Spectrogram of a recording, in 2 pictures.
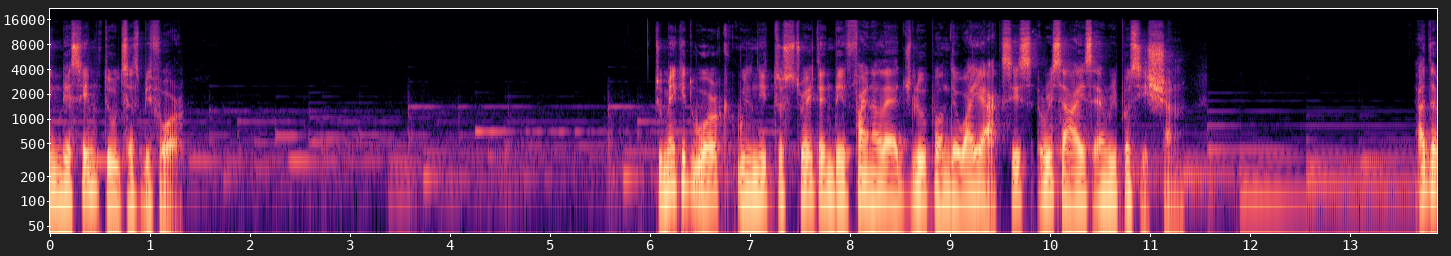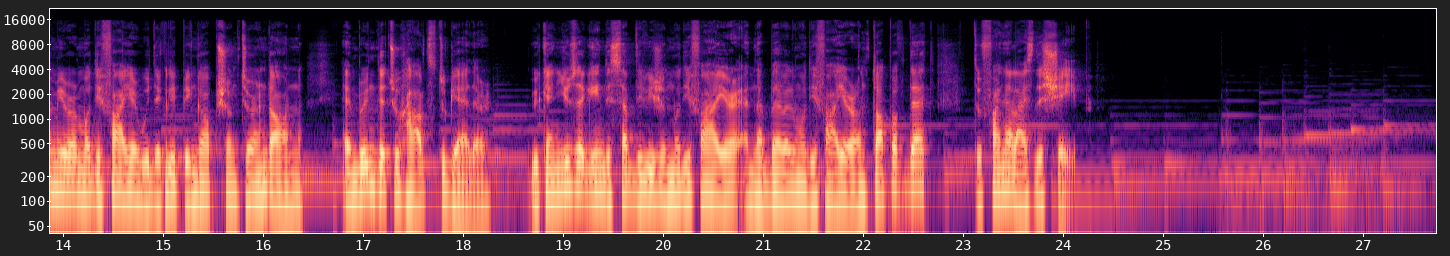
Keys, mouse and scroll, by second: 0.0 Tab, 0.5 shift+middle click, 0.8 scroll up 3, 0.9 alt+e, 3.9 shift+middle click, 4.3 ctrl+r, 5.1 alt+s, 5.7 shift+middle click, 5.8 click, 5.9 Tab, 6.0 scroll up 2, 6.5 shift+middle click, 6.7-7.1 scroll up 3, 7.1 alt+click, 7.7 shift+middle click, 8.0 s, 9.4 s, 10.3 click, 10.9 g, 11.8 s, 12.8 g, 13.6-14.6 drag, 14.7-15.7 drag, 15.7 shift+middle drag, 15.9-16.9 scroll up 4, 16.1 Tab, 16.3 shift+middle click, 16.9 g, 18.3 g, 20.3 Tab, 20.5 scroll down 1, 20.6-21.6 shift+middle drag, 21.6-24.8 drag, 25.1-27.0 drag, 27.0 Tab, 27.2 2.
